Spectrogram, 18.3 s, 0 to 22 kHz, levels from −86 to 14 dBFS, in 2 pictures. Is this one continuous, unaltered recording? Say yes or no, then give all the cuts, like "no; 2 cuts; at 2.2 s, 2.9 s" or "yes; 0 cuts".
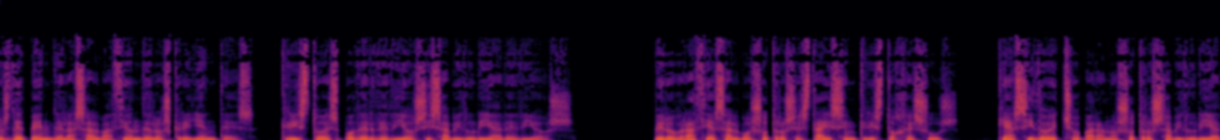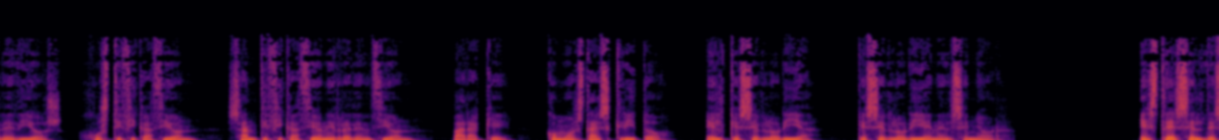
no; 1 cut; at 4.8 s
